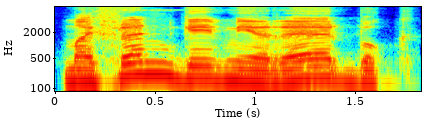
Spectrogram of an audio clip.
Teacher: Step one, tap the R. In Indian English, the R is often tapped lightly with the tongue against the roof of the mouth, similar to how Spanish speakers roll their Rs.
